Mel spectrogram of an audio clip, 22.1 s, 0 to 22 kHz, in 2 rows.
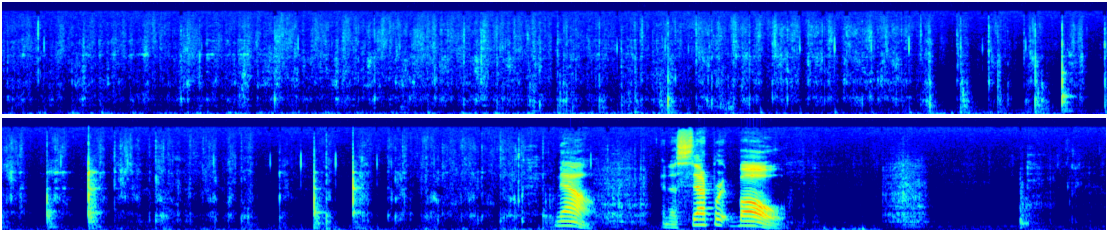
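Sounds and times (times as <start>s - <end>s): spoon scraping and knocking in bowl: 0.0s - 17.6s.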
